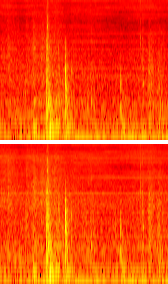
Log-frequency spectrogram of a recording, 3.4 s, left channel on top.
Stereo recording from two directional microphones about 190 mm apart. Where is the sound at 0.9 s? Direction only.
Centre (ahead or behind).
